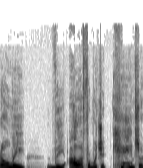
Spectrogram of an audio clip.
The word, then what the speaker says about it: Aleph: And the first symbol that they recognized was the symbol for the Hebrew letter A, which is pronounced Aleph, and it was the symbol of the void, that which comes into being from that which is without any being at all.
